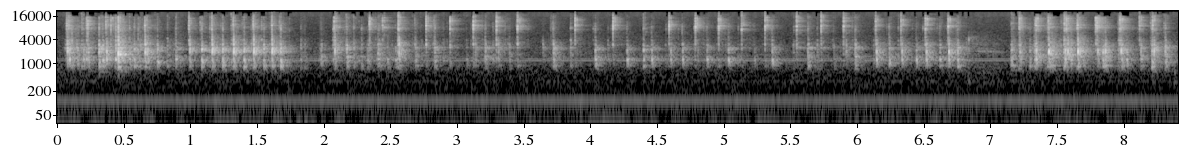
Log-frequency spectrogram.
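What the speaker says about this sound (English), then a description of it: "so they're clicky keys" Clicky switches on a Motospeed CK104 mechanical keyboard are pressed in quick, steady runs of sharp, close clacks for several seconds, with brief pauses between bursts and a low constant hum underneath.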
